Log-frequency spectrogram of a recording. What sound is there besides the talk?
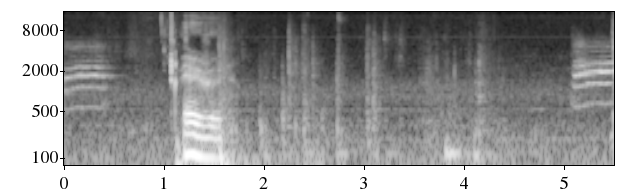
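cat meowing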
